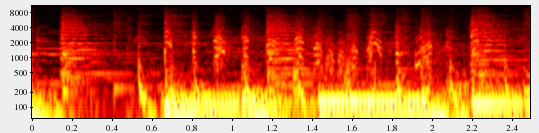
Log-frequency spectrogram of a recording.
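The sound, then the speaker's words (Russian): Loud, full-band music broadcast on radio, playing back from a reel-to-reel tape on a Jupiter tape recorder: a steady bass line and dense instrumental texture, with a slightly rough, scratchy edge. It plays continuously for a couple of seconds with no voices. “Звучит катушечка вот так вот в нашем радиоэфире.”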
